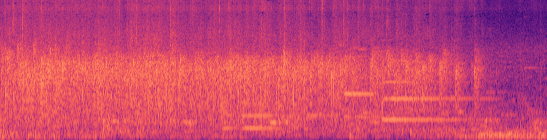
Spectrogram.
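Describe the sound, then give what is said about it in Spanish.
Loud, sustained applause from a church audience after a prayer blessing the children, a dense steady roar of clapping that holds for about ten seconds, with a few faint tonal notes and cheers mixed in before it eases slightly at the end. “Dame un aplauso fuerte.”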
